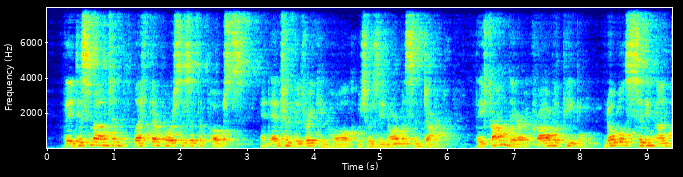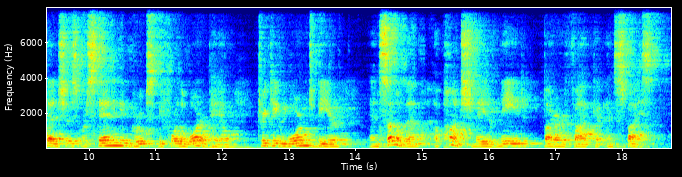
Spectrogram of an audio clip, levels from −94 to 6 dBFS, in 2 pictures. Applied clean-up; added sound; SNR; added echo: none; none; none; reverberation time 1.0 s.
